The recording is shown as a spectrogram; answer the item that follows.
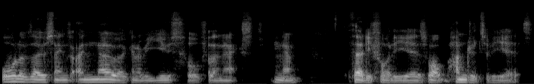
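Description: A man with an English accent and fairly even intonation. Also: fairly low pitch for a man, fairly quick pace. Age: 20s. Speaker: careers speaker for young people. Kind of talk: interview.

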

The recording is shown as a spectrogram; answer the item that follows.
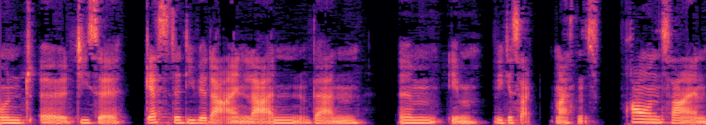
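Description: A woman at a very slow pace, with very even loudness throughout. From Austria, Tyrol. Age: 20s. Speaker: podcast co-host, student, blogger. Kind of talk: casual chat.

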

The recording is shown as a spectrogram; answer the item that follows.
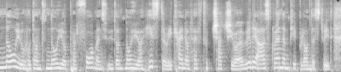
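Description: Through noticeable background noise, a woman of medium pitch talks at a moderate pace with ordinary pitch variation. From Austria. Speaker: image consultant. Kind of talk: interview. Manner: animated.

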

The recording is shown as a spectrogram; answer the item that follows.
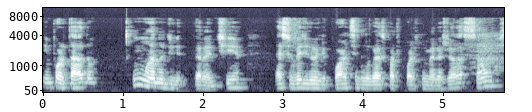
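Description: A man with a plain, everyday voice speaks at a medium pitch and a moderate pace, with ordinary pitch variation. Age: 40s. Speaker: car youtuber. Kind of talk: casual video commentary. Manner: casual with many fillers.

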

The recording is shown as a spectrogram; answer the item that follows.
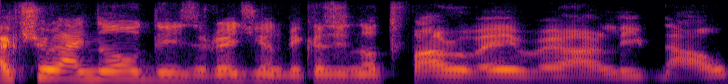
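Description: In a dry, close sound with no echo, a man with a Slovak accent speaks at a fairly high pitch with fairly even intonation. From eastern Slovakia, Michalovce area. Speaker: filmmaker. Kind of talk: interview.

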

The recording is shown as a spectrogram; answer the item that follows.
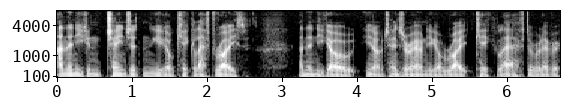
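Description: On a very clean recording with a silent background, a man with an Irish accent speaks fairly quickly in a very deep, low pitch with monotone, flat intonation. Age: 20s. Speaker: podcast host and drummer. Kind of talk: casual chat.

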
